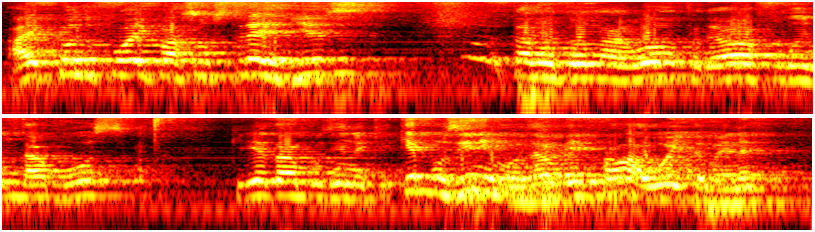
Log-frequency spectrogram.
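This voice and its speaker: A man's voice: high-pitched, fast talker, warm tone. A Brazilian Portuguese-accented man preaching an informal evening sermon, folksy and chatty, telling everyday stories and addressing the listeners as brothers. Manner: chatty, folksy storytelling with frequent "né" and "irmãos". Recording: echoey hall with faint hum.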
